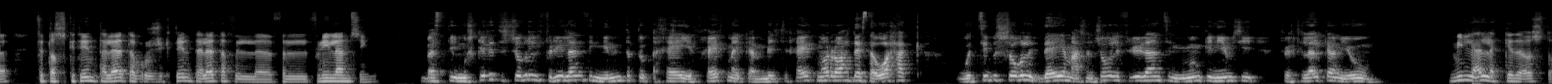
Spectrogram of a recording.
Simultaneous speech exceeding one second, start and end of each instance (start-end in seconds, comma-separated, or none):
none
